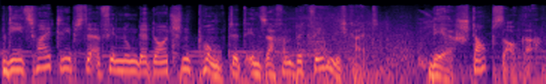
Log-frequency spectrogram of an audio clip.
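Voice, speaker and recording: A man's voice: mid-range voice, lively intonation, normal speed. A man from reading scripted documentary narration. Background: music bed under the voice.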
